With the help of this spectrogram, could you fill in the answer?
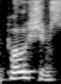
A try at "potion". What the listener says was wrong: Can I correct your pronunciation of the word potion? There's no T at the end. Yeah, but you've been pronouncing it potion. You have. I've been trying really hard not to be rude, but yeah, there's no T at the end.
